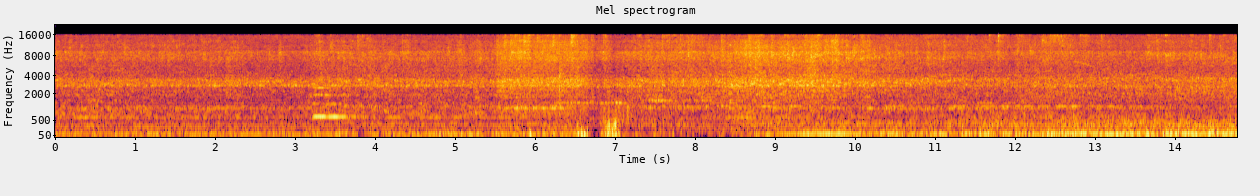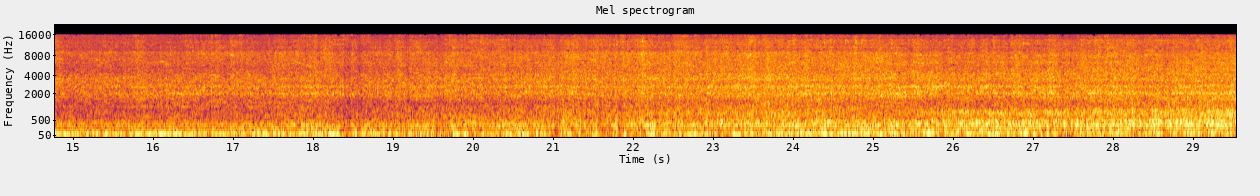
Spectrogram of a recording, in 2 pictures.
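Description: Diesel-hauled passenger train: a steady low rumble of the train on the rails, a sharp knock about seven seconds in, then a louder, denser rumble that builds through the rest.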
